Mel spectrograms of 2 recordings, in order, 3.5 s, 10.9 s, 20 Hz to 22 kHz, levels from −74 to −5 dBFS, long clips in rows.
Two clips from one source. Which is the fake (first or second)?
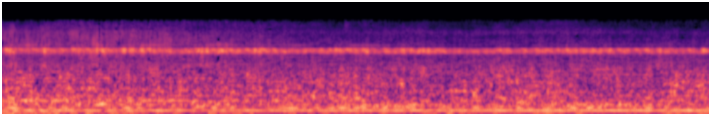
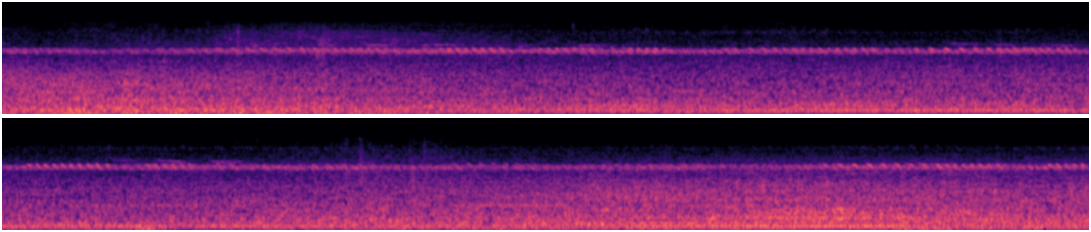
first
